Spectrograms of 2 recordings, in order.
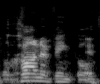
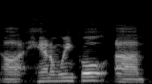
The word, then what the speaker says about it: Hanewinckel: How do I pronounce the last name? Hanewinckel.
